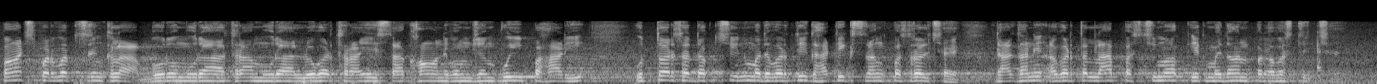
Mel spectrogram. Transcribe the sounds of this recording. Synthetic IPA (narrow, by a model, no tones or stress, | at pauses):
pãt͡ʃpəɾʋət̪sɾĩŋkʰlaboɾomuɾaət̪ʰɾamuɾaloɡəɾt̪ʰəɾaisakʰãnebəmd͡ʒəmpuipəɦaɽi | ut̪ːəɾsə̃d̪əkt͡ʃʰinməd̪ʱjəʋəɾt̪iɡʱaʈiksə̃ŋɡpəsɾəlt͡ʃʰɛ | ɾad͡ʒd̪ʱaniʔəɡəɾt̪əlːapəst͡ʃiməkekmɛjd̪anpəɾəʋəst̪ʰit̪̚t͡ʃʰɛ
